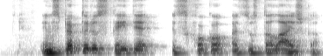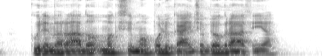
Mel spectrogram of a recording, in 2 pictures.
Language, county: Lithuanian, Alytus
